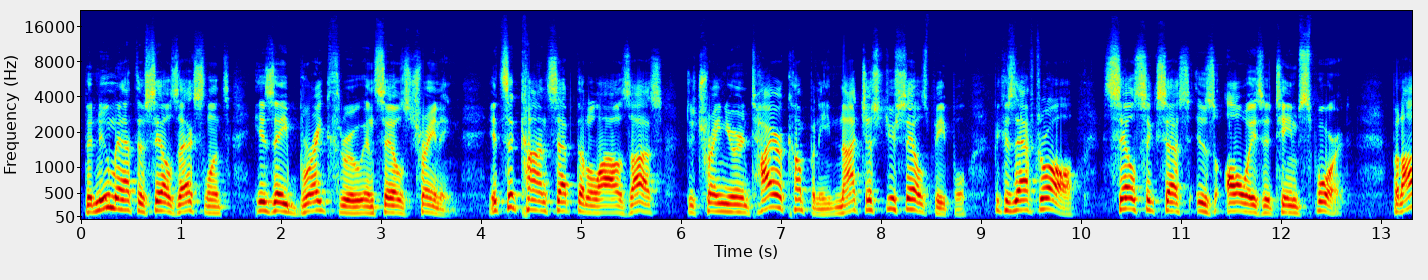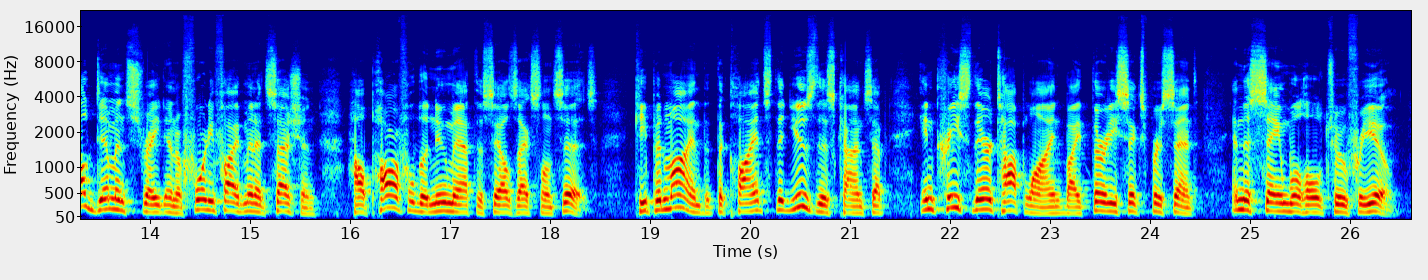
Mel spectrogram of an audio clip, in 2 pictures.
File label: MALE VOICE, narration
